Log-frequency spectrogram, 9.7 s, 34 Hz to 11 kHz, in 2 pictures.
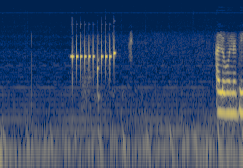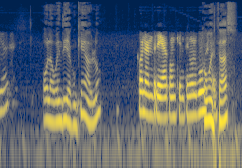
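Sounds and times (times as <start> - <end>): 
telephone keypad tones: 1.4 - 2.3
speech: 4.4 - 5.2, 5.7 - 7.0, 7.7 - 9.7.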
